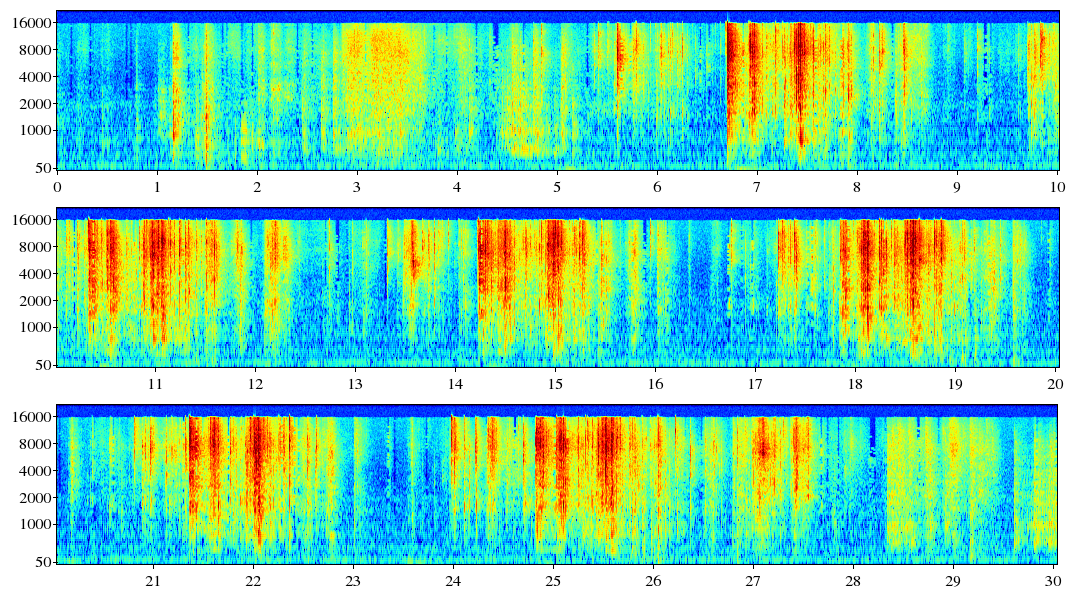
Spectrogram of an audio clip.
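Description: Foil trading-card pack wrappers being torn open and crinkled, in repeated bursts every few seconds, with cards handled in between.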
